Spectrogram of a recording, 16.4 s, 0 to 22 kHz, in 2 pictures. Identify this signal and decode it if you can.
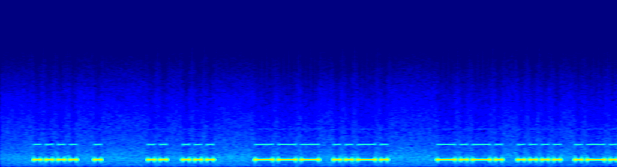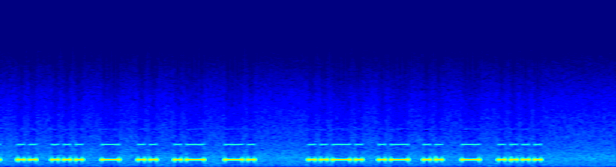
Morse code, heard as a keyed tone, hand-sent with a paddle, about 15 wpm, 1010 Hz. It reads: HE IS OF CHRISTIAN FAITH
